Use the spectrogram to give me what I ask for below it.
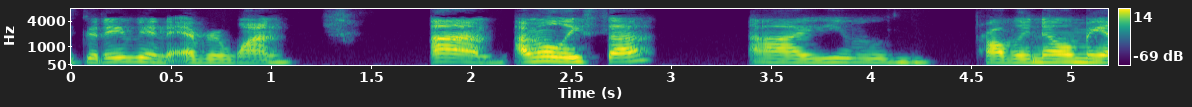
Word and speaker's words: Alisa: And uh we are privileged and honored to have um Alyssa. Alisa, I keep saying your name wrong.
